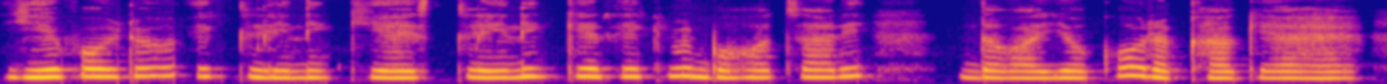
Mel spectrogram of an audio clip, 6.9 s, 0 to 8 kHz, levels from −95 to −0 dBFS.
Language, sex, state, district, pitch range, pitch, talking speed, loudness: Hindi, female, Jharkhand, Palamu, 240-280 Hz, 255 Hz, 155 wpm, -17 LUFS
